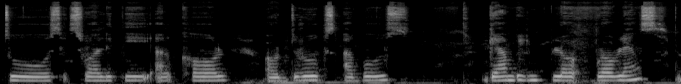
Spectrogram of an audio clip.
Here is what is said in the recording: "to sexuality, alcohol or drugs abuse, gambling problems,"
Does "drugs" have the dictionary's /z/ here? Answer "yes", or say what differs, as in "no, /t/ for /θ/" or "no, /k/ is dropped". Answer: no, /s/ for /z/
